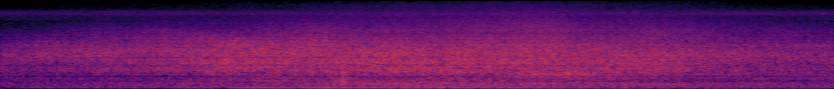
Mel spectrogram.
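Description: Steady hiss of heavy rain, with a rushing swell that rises about two seconds in and fades again over the next five seconds, with a low rumble under its loudest part.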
